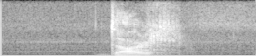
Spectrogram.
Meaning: drone (non-working male bee, ant or wasp)
- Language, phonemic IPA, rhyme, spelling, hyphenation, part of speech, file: Dutch, /dɑr/, -ɑr, dar, dar, noun, Nl-dar.ogg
